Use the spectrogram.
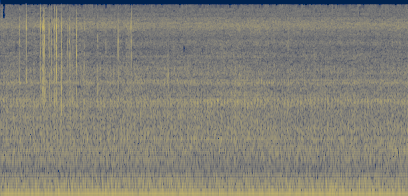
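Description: A truck engine idling nearby outdoors, a loud continuous low rumble that stays steady throughout without any voices.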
